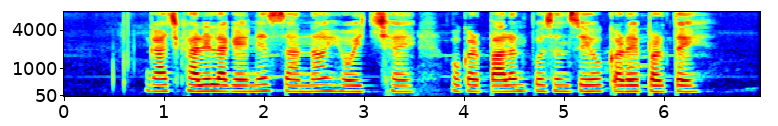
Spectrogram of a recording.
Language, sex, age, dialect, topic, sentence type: Maithili, male, 36-40, Bajjika, agriculture, statement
